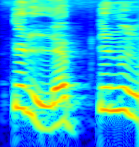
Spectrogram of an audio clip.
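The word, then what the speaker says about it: leapt: குச்சிட்டி சேரும்போது லெஃப்ட்டுன்னு உச்சரிக்கணும்.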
